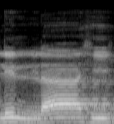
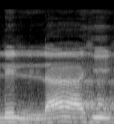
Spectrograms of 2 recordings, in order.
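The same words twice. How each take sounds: Both takes have the same delivery.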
